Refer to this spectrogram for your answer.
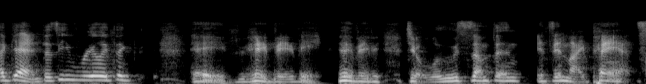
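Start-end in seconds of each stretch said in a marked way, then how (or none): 1.9-6.5 put-on sleazy, lecherous voice. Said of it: "could you be more textbook pervy than this guy".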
